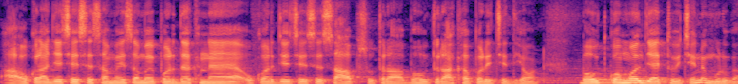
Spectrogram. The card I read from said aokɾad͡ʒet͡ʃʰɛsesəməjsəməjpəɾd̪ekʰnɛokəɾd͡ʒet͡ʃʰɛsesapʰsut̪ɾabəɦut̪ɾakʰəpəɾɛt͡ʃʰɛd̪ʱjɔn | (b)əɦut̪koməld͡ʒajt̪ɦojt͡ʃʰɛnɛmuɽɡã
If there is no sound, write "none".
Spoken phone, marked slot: b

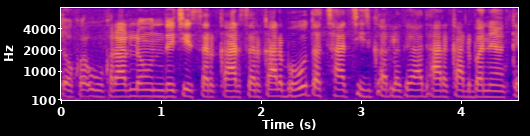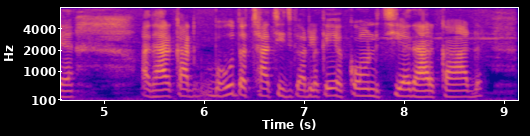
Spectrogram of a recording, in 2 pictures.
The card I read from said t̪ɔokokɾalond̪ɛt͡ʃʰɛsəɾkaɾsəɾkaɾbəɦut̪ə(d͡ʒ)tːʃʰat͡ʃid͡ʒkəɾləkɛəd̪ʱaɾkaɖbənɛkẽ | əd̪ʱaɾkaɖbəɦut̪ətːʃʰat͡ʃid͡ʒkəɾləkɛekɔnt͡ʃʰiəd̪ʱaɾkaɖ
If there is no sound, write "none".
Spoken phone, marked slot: none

